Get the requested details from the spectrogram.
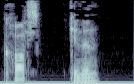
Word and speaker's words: Koskinen: You remember John Kosecan. Yeah, John Koskinen. Yeah, that's how you pronounce his name.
